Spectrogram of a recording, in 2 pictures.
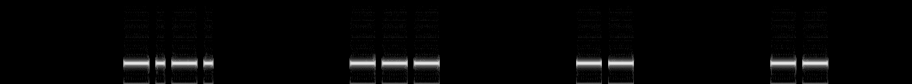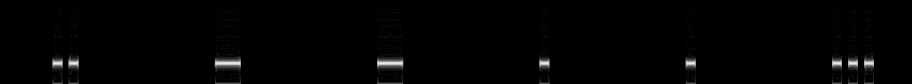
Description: Morse code, heard as a keyed tone, about 15 wpm, spaced as for 5 wpm, 1000 Hz. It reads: COMMITTEES
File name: qotdfiles / 5wpm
